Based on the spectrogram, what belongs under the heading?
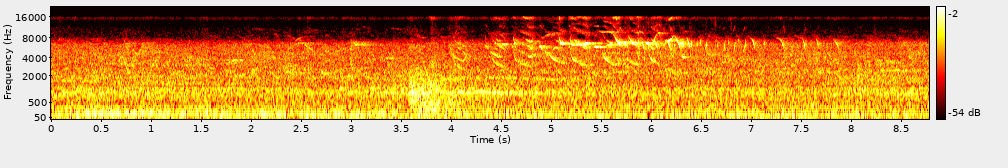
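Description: Birds singing: a quick run of high chirps lasting a few seconds about halfway through, just after a short, louder, lower call, over a steady low background hum.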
